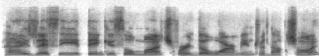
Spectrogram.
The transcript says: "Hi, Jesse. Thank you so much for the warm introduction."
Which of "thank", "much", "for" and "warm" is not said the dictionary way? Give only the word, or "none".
thank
